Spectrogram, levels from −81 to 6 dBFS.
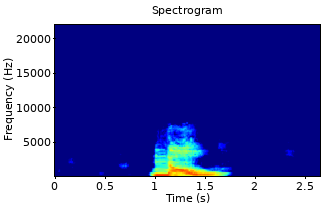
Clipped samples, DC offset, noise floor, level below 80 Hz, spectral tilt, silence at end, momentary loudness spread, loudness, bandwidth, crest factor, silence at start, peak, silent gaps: under 0.1%; under 0.1%; under -90 dBFS; -66 dBFS; -7.5 dB/octave; 1 s; 14 LU; -13 LUFS; 7 kHz; 16 dB; 0.95 s; -2 dBFS; none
